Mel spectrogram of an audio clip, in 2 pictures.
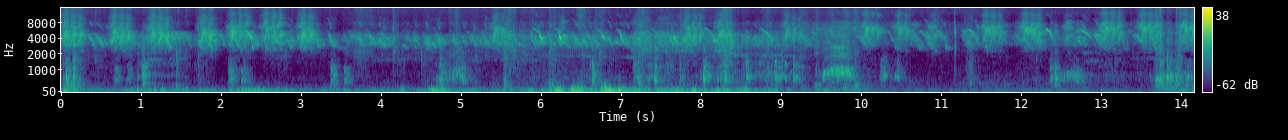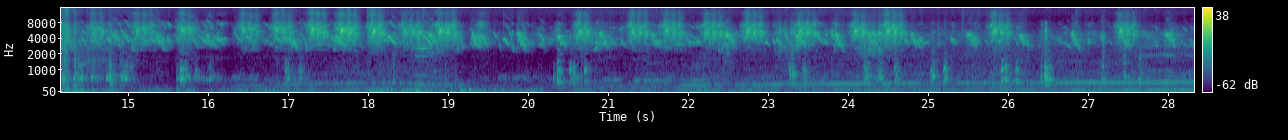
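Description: Domestic chicks peeping continuously, a dense stream of short, high cheeps, with an occasional lower cluck from the mother hen.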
